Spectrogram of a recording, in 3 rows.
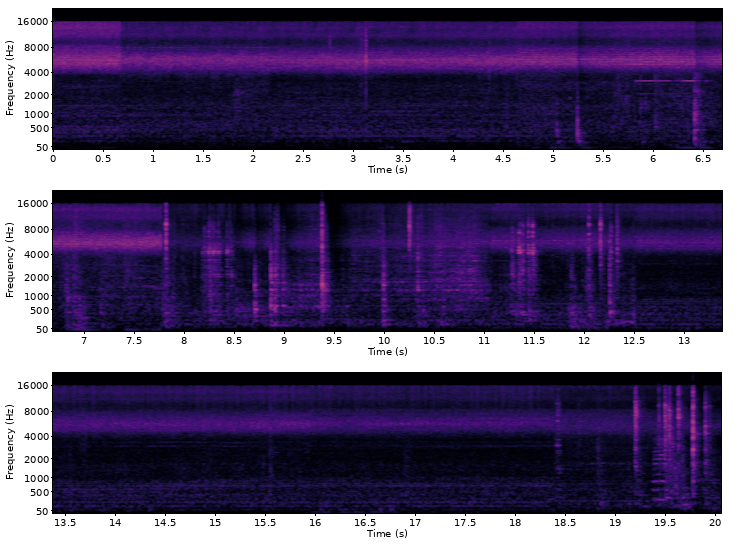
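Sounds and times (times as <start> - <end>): oven door shutting: 4.5 - 12.7, 18.4 - 20.0
metal baking tray clattering: 4.7 - 12.5.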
